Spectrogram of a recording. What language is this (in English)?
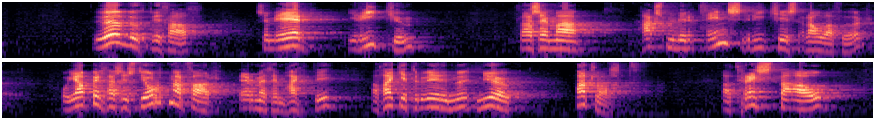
Icelandic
